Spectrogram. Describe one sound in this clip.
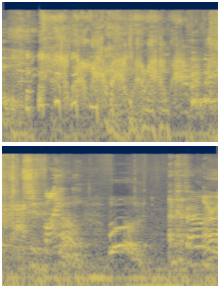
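Several adult men talk and react with animation, heard close through microphones.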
